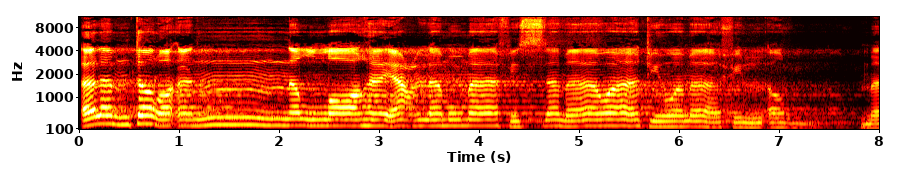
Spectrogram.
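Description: A male Qur'an reciter chants Arabic verse in the melodic tajweed style, one voice with long held notes and ornamented turns of pitch. The phrase trails off shortly before the end.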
